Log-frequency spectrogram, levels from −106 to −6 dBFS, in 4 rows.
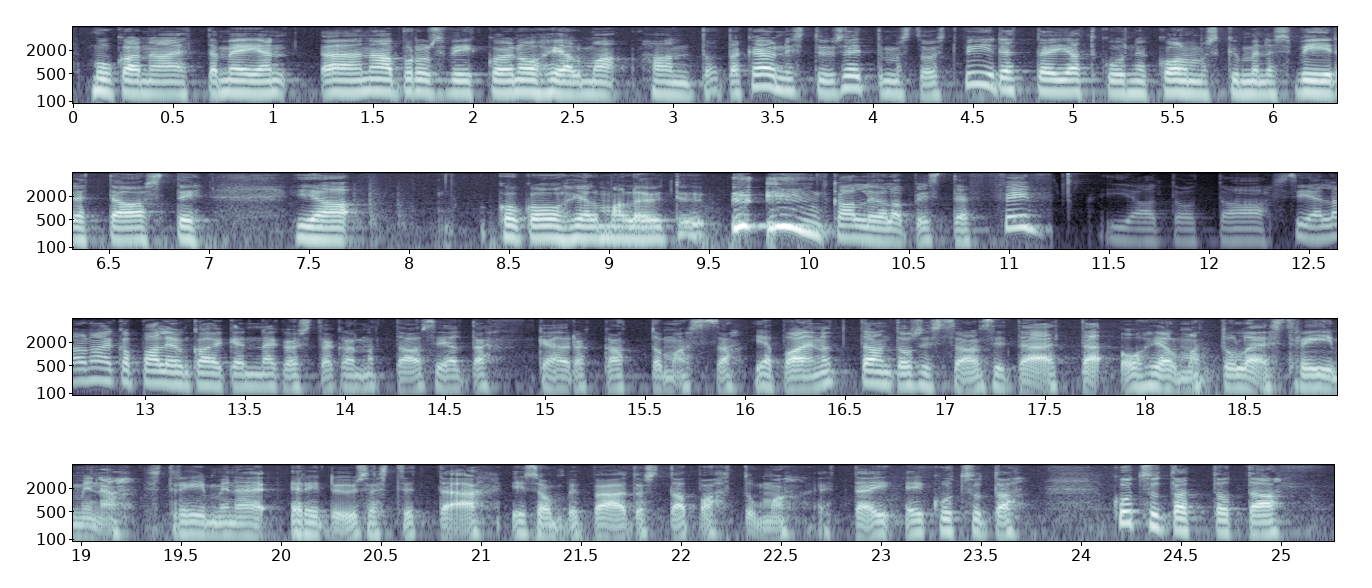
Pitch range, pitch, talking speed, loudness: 150-180 Hz, 165 Hz, 115 wpm, -19 LUFS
